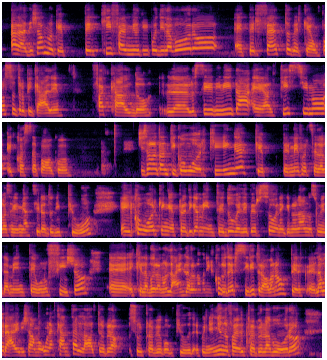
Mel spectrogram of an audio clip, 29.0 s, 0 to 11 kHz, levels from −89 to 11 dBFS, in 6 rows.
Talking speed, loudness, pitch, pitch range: 180 wpm, -19 LUFS, 210 Hz, 185-270 Hz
